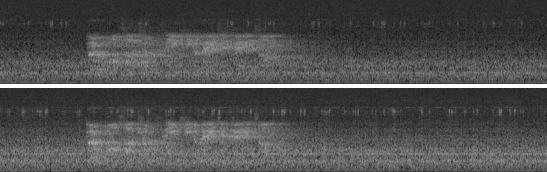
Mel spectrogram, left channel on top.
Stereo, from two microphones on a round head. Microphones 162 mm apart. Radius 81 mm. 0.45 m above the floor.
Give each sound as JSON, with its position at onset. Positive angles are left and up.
{"t": 0.9, "sound": "whispering", "side_deg": -30, "distance_m": 1.7}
